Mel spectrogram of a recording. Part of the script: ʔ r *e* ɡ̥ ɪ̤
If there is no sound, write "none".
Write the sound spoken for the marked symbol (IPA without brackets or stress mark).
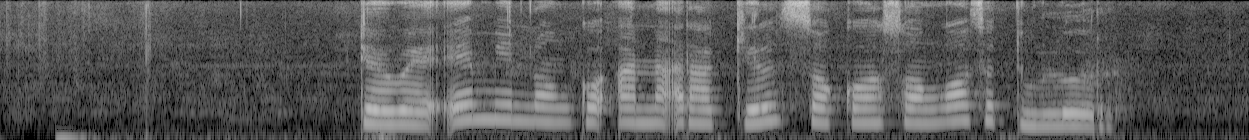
a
